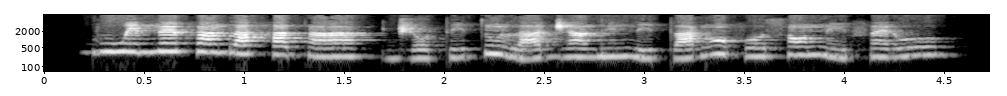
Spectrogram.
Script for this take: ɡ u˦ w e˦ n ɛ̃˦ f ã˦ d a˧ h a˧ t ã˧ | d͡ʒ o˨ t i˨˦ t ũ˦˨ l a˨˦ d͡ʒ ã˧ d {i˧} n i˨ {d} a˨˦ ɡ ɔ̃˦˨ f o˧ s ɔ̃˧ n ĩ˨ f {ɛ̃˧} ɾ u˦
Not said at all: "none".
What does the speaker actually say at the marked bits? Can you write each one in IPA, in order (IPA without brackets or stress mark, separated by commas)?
ĩ˧, t, ɛ̃˧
